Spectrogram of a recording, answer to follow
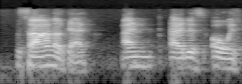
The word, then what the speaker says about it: Jeff Passan: Jeff Passan, I never know how to pronounce his name. Jeff Passan. Passan, okay.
